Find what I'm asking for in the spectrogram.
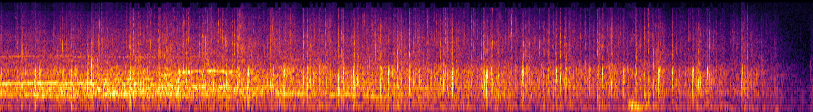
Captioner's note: audience cheers; audience applauds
